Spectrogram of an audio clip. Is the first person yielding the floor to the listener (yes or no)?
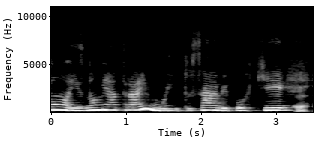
no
